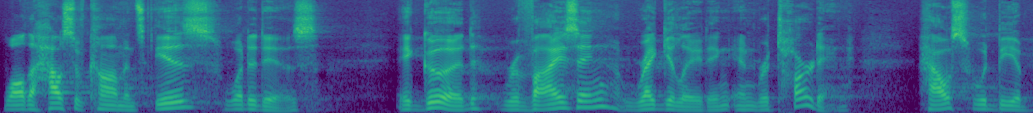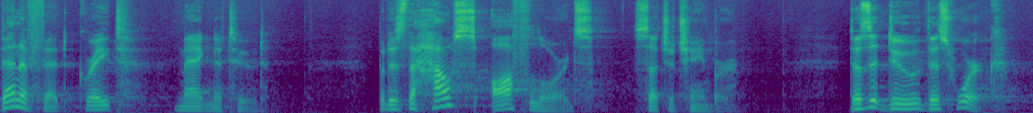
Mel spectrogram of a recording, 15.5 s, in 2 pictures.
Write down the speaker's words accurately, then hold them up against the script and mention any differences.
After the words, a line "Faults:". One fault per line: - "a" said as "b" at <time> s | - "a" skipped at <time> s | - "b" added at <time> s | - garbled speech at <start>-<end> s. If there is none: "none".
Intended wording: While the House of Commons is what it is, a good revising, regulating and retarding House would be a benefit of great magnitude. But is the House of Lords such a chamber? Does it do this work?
While the House of Commons is what it is, a good revising, regulating and retarding House would be a benefit great magnitude. But is the House off Lords such a chamber? Does it do this work?
Faults:
- "of" skipped at 8.3 s
- "of" said as "off" at 11.4 s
